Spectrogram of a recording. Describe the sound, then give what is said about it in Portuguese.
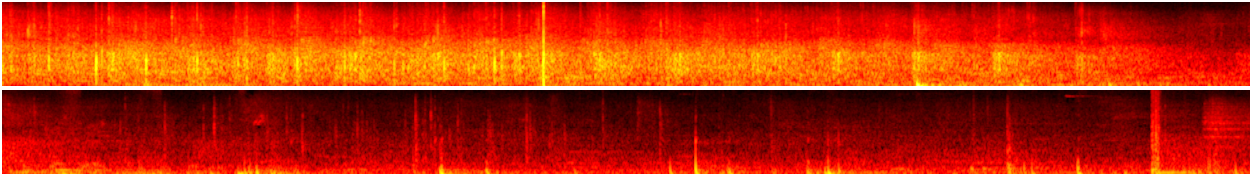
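A crowd applauds a group of viola players (violeiros) from Espaço Novo Tempo and a singer, with dense, steady clapping for about six seconds, then the applause thins out into scattered claps and faint background noise. “Gostaríamos mais uma vez uma grande salva de palmas ao grupo de violeiros do Espaço Novo Tempo da Sede Senador Flacker e ao cantor Edson.”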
